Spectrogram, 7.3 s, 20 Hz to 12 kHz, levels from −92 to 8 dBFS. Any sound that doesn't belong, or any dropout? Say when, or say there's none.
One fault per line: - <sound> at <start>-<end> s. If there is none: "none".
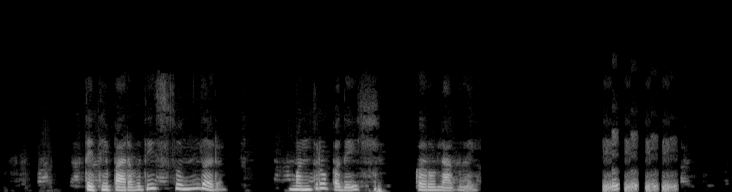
- laugh at 6.0-6.8 s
